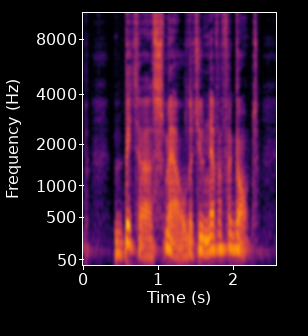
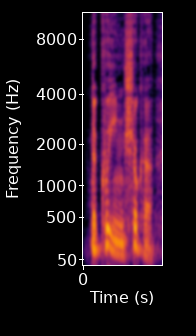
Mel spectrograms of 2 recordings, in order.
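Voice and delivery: plain reading voice

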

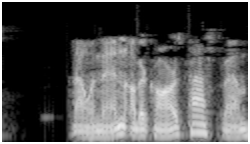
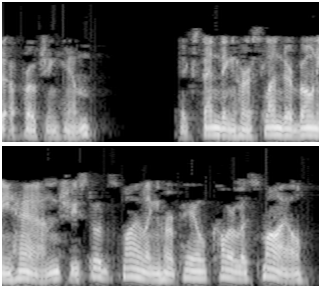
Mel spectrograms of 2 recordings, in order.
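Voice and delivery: ordinary delivery, nothing marked

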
